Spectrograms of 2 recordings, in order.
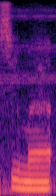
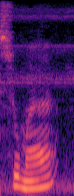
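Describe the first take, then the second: First: The first vowel is an 'i' sound. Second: The first vowel is an 'u' sound. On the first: "dan kasrohnya sin" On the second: "dengan didomahkan sin"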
